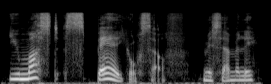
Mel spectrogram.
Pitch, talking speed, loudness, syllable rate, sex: 220 Hz, 135 wpm, -18 LUFS, 4.5 syllables/s, female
